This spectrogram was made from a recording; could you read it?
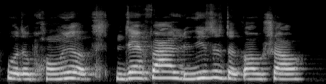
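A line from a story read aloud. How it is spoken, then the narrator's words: Sighing. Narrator (Chinese): 土拨鼠叹着气说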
